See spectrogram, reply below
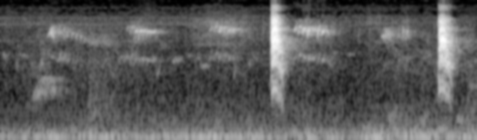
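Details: Long-tailed shrike call used as a luring sound: two loud, harsh rasping bursts about two seconds apart, with faint thin whistled notes and quiet background hiss between them.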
